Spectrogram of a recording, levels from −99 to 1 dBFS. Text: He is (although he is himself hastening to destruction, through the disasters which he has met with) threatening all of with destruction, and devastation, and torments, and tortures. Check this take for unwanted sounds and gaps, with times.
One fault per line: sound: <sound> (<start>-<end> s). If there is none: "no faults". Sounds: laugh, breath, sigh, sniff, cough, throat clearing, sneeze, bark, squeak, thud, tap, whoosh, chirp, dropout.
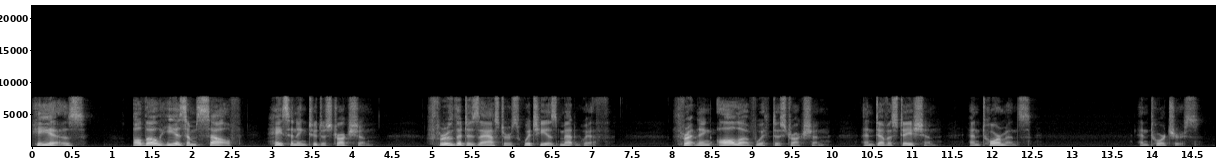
no faults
